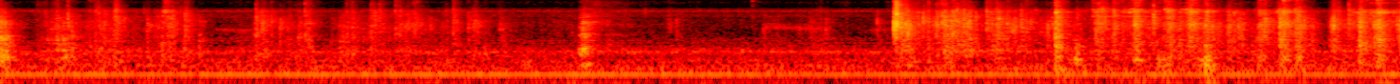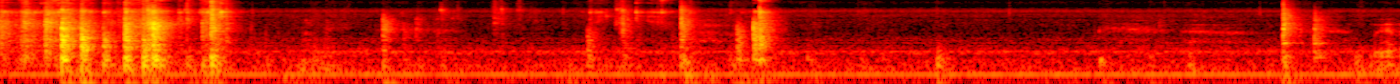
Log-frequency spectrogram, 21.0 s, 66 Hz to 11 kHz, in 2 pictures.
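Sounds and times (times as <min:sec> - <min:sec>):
plastic bag crinkling: 0:00.0 - 0:04.0, 0:06.6 - 0:10.6.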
